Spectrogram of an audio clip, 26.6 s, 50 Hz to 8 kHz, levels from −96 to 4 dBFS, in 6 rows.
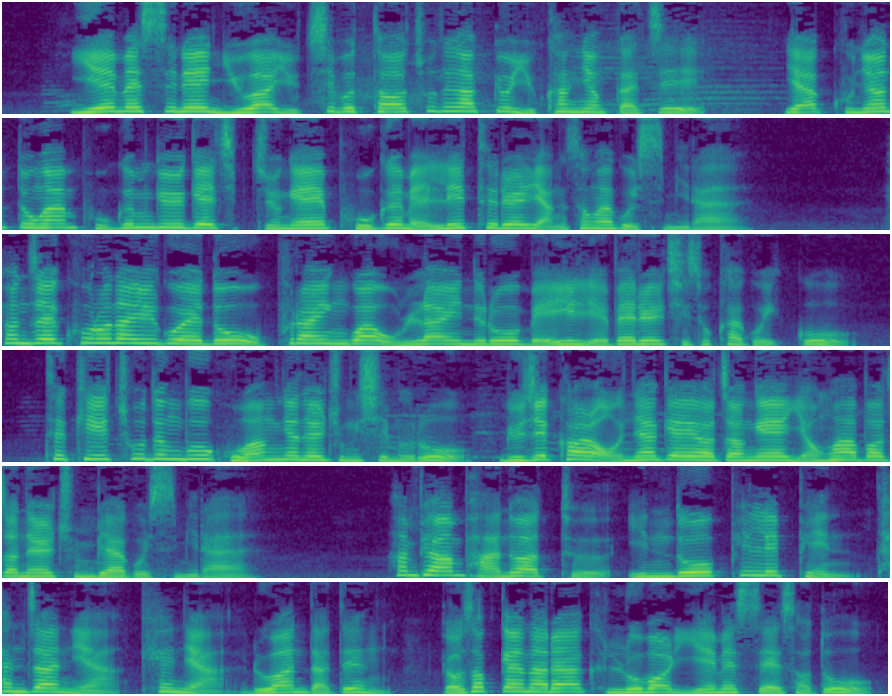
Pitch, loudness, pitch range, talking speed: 240 Hz, -20 LUFS, 210-265 Hz, 315 characters per minute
